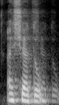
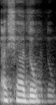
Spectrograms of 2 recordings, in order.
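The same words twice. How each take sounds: First: The middle h sound is left out. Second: The same.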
